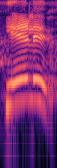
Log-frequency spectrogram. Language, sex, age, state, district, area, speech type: Tamil, female, 30-45, Tamil Nadu, Thoothukudi, urban, read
